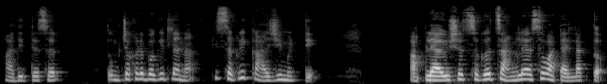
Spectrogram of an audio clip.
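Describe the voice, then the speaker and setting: A woman's voice: mid-range voice, quick pace, mellow, lightly acted. A woman reading the part of a young village woman, earnest and respectful, trusting the man she addresses.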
